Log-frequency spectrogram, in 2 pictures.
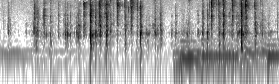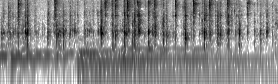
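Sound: computer keyboard typing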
